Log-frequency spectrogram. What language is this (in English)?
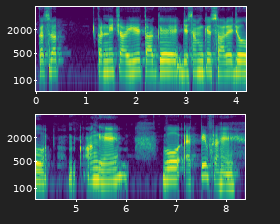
Urdu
